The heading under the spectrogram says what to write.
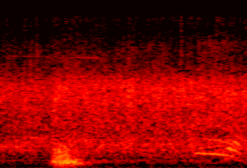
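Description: A crowd applauds at a company convention, clapping for the company's diamonds, in a steady, dense wash of clapping that continues throughout, with a brief low vocal burst early on and a faint tonal whistle near the end.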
